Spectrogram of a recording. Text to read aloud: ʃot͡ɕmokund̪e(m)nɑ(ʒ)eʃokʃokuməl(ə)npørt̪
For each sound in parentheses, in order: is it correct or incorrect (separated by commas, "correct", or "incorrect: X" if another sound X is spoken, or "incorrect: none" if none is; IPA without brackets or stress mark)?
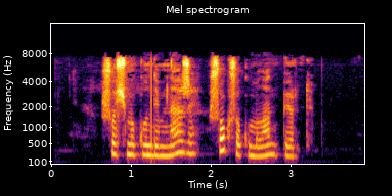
correct, correct, incorrect: ɑ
